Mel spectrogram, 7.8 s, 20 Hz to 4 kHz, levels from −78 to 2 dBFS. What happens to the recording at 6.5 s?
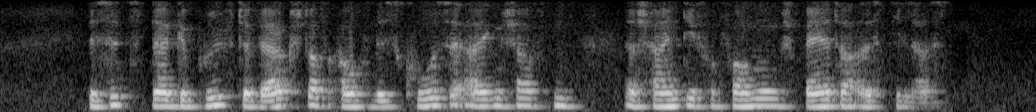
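Nothing goes wrong at 6.5 s: the audio carries on intact through that moment.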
